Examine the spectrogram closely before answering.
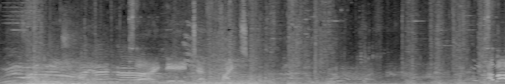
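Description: Weapons strike monsters with sharp thuds.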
